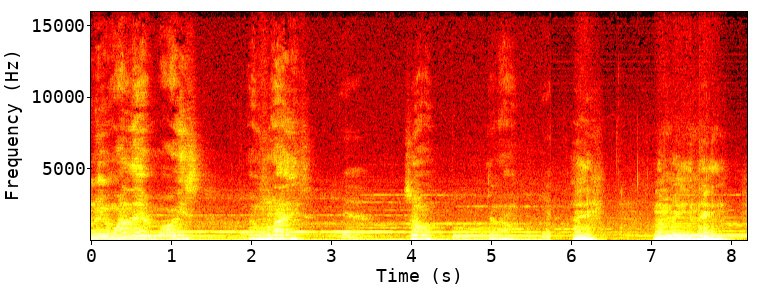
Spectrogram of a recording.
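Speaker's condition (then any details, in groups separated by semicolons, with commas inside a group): Motor neurone disease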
